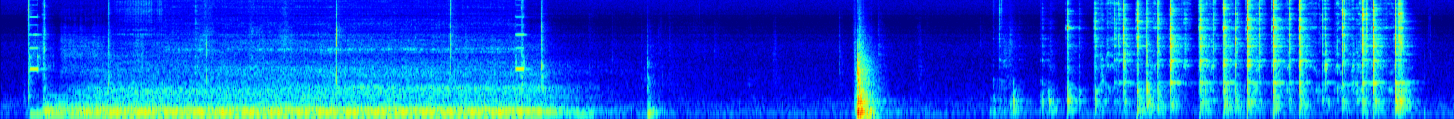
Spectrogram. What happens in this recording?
A microwave was used briefly. I opened a wardrobe and handled some items. Cutlery sounds occurred while moving utensils.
